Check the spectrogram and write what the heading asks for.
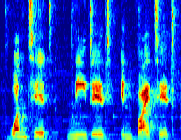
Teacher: only use id when the last sound of the verb is either a t or a d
